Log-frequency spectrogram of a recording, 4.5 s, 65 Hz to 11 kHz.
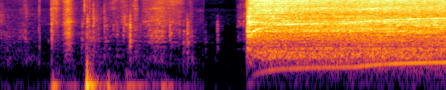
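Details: Old Makita 9609B 9-inch grinder, before restoration: motor spins up with a rising whine that levels off, overlaid by a harsh rough hiss; worn bearings needing replacement, with sparking on one side suspected from the brushes.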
